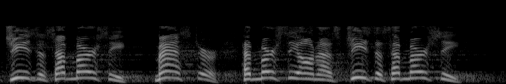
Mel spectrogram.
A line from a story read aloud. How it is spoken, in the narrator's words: It was just yelling, screaming, yelling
